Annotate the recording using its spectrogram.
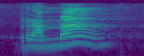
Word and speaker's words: Ramá: Entonces, Ramá, con acento en la A, significa angustia, llanto de una madre por sus hijos.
